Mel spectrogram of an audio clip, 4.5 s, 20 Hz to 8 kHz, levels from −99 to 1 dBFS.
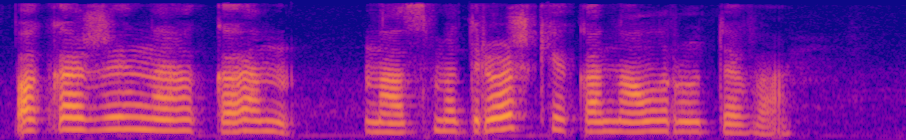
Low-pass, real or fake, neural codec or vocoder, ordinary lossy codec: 7.2 kHz; real; none; AAC, 32 kbps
